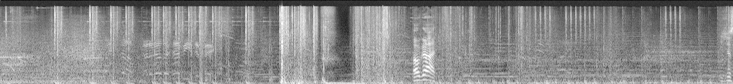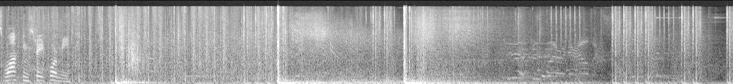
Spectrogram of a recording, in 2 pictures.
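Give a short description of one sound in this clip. Rapid rifle shots ring out in bursts.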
